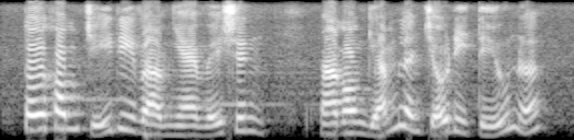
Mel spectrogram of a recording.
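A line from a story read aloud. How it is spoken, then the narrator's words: Sneering. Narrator (Vietnamese): Trang Duy cười khẩy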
